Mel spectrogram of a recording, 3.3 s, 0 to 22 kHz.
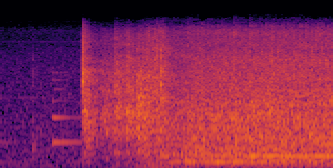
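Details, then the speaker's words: Land Rover Discovery 3/4 3.0 TDV6 after diesel fuel filter (LR009705) change, self-bleeding: brief crank, then catches at once and settles to steady, even idle with no stumbling; no leaks, fuel system primed fine. "That seems to be the uh diesel fuel filter change done with with no problems. It doesn't seem too tricky."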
